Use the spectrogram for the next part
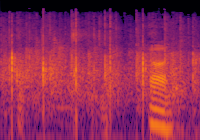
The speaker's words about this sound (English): And thank you for all your service in so many ways. So he's the one who really deserves a round of applause.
